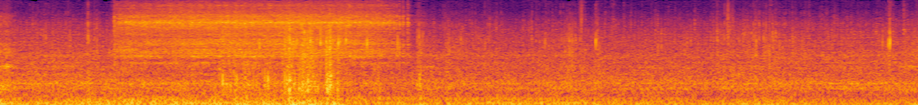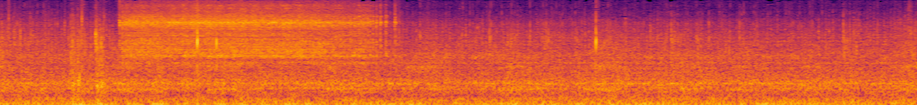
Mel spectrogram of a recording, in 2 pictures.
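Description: Road bike's rear freehub ticking in a fast ratcheting buzz while the rider coasts, in two spells of about two seconds each: one just after the start and one about seven seconds in. Underneath runs a steady low rumble of wind and tyres on the road.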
